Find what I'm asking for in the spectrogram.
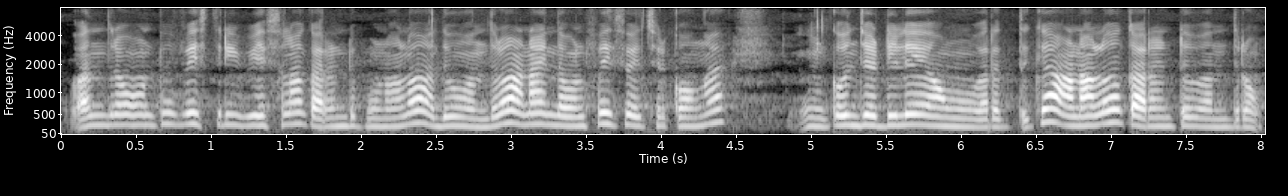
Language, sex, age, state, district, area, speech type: Tamil, female, 18-30, Tamil Nadu, Tiruvallur, urban, spontaneous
